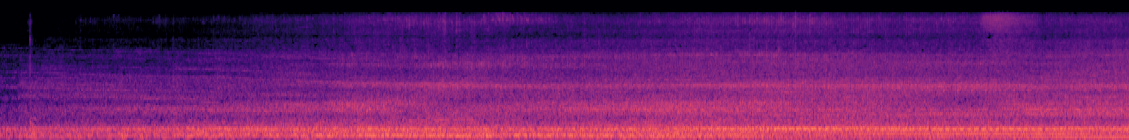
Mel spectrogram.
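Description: A train's steady running hum with several held low tones, growing louder over the first few seconds and then holding steady.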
